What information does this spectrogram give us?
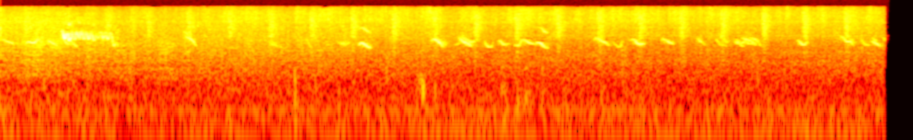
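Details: Two-week-old Light Sussex chicks settled in a chicken tractor just outside a back door; a flock of thin, high peeps, short and repeated in quick irregular bursts, with faint low background rumble.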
